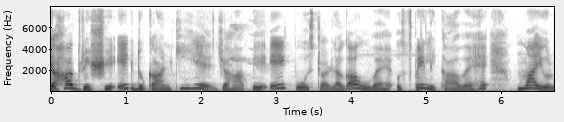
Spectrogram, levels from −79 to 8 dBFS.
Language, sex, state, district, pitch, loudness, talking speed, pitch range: Hindi, female, Jharkhand, Ranchi, 215 Hz, -21 LUFS, 170 wpm, 195-295 Hz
